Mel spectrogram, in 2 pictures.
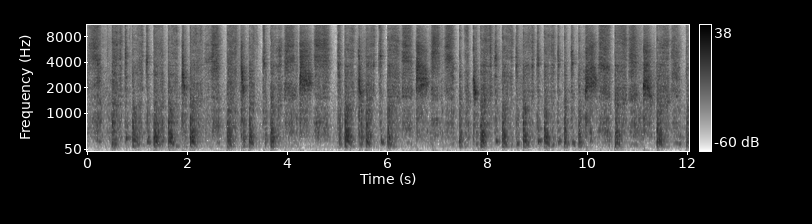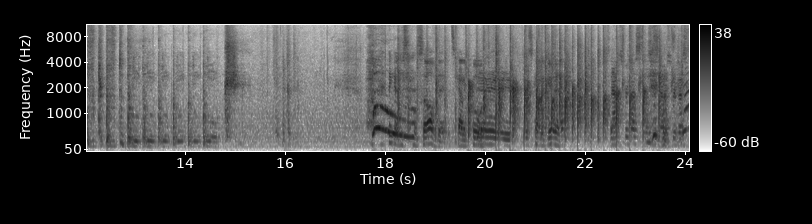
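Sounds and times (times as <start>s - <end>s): person beatboxing: 0.0s - 15.3s.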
